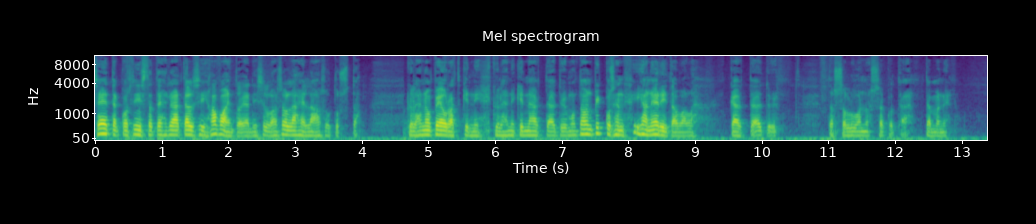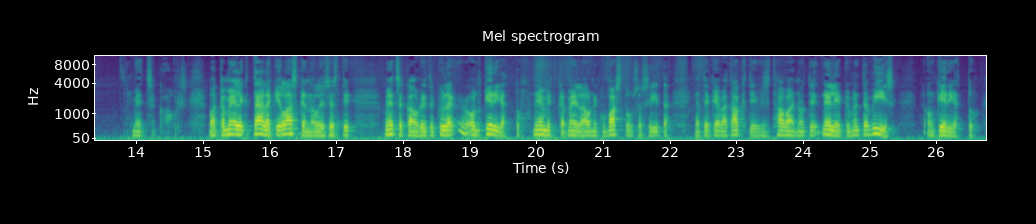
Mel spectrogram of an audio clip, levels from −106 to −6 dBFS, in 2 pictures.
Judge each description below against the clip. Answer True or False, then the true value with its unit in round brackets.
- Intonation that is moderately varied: True (3.3 semitones)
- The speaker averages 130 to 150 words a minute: False (120 wpm)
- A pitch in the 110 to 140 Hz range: True (125 Hz)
